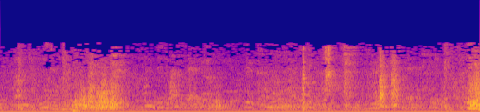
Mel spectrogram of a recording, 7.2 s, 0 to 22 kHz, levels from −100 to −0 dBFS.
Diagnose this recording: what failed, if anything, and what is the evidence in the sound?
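There's a DC offset running through the whole clip. The waveform sits shifted off zero by a constant amount, probably from the analogue front end or the converter. You won't hear it as such, but it eats headroom and shows up as steady energy right at the bottom of the spectrum.

The band-limiting and smearing throughout sound a lot like MP3 compression at the codec stage, likely the cause here. Nothing gets past 4.5 kHz, and the damage is heavy, with watery, swirly texture and soft attacks. That fits a very starved bitrate, something like 16 kbps.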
